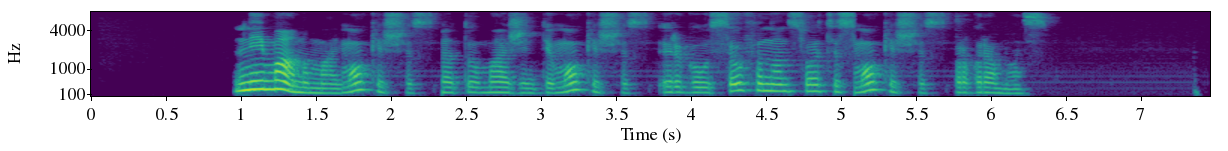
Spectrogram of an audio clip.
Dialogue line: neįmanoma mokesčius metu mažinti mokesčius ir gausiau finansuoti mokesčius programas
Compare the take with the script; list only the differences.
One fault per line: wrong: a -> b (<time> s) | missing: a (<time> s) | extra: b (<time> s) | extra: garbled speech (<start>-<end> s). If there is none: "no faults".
no faults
